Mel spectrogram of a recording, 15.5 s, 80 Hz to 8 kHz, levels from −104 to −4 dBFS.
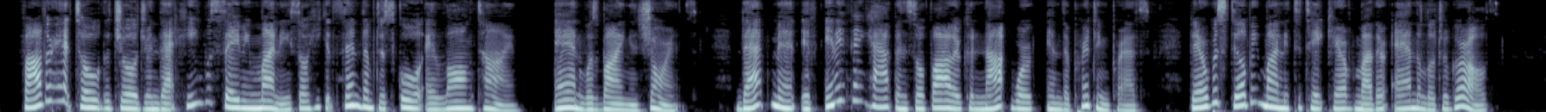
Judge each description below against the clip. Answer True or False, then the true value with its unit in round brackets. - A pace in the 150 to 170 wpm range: False (200 wpm)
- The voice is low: False (185 Hz)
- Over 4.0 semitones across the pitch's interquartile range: True (4.7 semitones)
